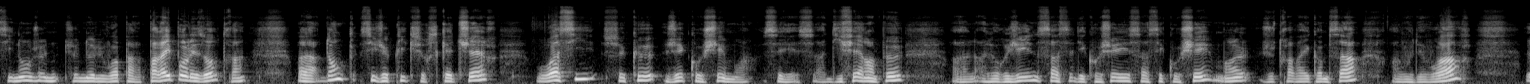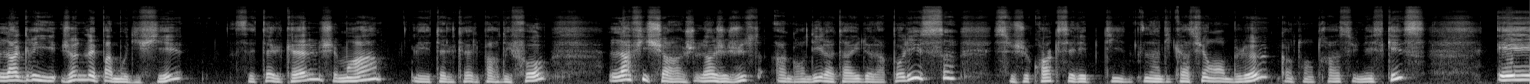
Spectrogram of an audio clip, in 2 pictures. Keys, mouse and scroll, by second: 3.7 click, 15.5 click, 21.4 click.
